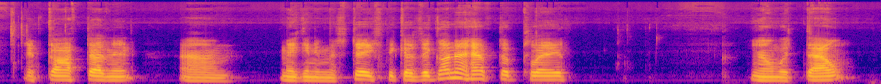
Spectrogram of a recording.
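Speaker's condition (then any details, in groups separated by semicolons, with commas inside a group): Cerebral palsy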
